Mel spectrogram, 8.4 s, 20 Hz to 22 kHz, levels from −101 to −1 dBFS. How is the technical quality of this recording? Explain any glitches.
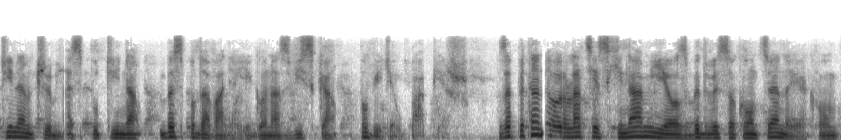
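The recording has two faults: a constant echo and two brief dropouts. The speech itself comes through a clear wideband call path, consistent with AMR-WB at 12.65 kbit/s.

Echo with no canceller runs through the whole clip. The far end is playing the call on a loudspeaker, and its microphone captures that playback with nothing removing it, so the talker's own voice returns after the network round trip. Every phrase is shadowed roughly a fifth of a second later by a copy about 21 dB quieter, sounding thinner than the direct voice.

Lost AMR speech frames occur at 0.63 to 0.72 s and at 5.42 to 5.61 s. Radio errors corrupted frames, and the AMR decoder filled the gaps by reusing the last good pitch and vocal tract settings at falling gain. The first is a short dip or warble, consistent with a single 20 ms frame. The second is longer and drops to near silence, pointing to two consecutive frames (40 ms), before the voice returns briefly weak or rough.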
